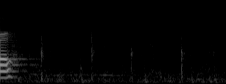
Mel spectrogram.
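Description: Faint taps and scratches of chalk writing on a blackboard.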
